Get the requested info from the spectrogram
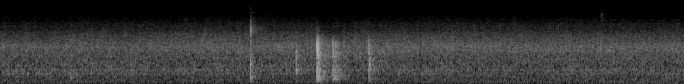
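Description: Minced meat and onions sizzling steadily in a frying pan, with a few sharp clicks and knocks between about two and a half and four seconds in.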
